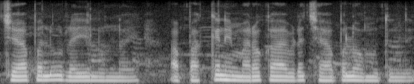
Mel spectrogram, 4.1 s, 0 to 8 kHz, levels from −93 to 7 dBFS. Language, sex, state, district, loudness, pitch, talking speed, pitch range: Telugu, male, Andhra Pradesh, Manyam, -17 LUFS, 140 Hz, 130 wpm, 135-145 Hz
